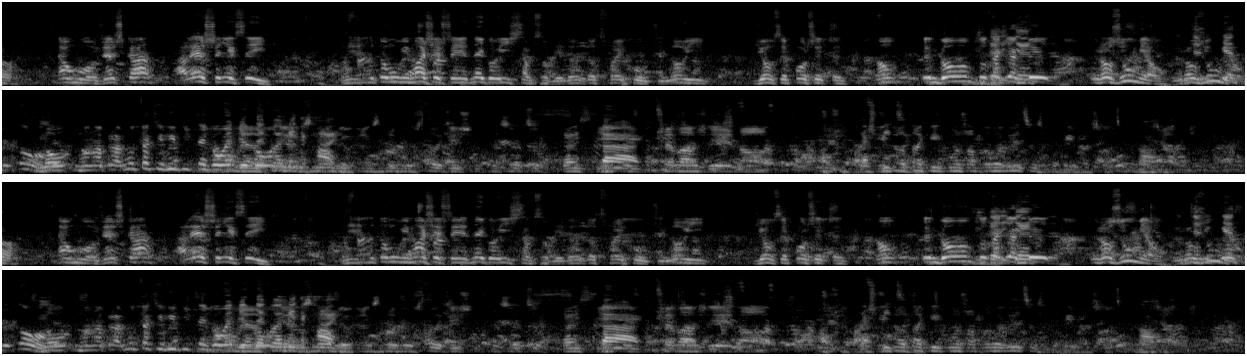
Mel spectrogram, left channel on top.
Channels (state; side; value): normal; both; correlation 0.56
